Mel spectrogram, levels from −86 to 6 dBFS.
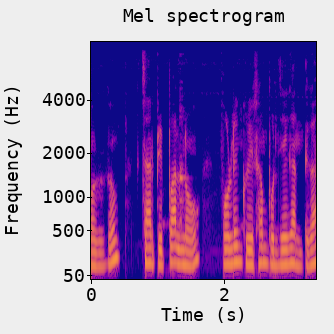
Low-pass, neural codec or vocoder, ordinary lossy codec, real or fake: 7.2 kHz; none; MP3, 64 kbps; real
